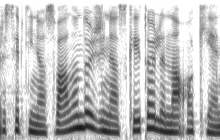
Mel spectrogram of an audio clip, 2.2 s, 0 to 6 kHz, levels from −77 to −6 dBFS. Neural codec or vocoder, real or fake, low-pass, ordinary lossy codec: none; real; 5.4 kHz; Opus, 64 kbps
